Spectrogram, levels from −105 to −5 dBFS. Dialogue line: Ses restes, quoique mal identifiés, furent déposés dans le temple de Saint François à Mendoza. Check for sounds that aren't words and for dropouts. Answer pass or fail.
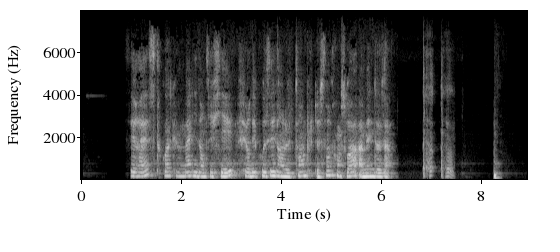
fail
